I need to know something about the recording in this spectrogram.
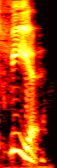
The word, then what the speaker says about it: Fia: It's Fia. It's Swedish, Fia.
